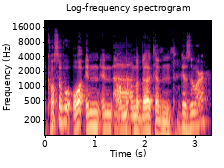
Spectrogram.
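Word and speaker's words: Gëzuar: Gazor in Albanian. Gazor? Gazor.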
